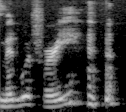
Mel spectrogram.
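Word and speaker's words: midwifery: So, and that so that's how you pronounce it. It's midwifrey.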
